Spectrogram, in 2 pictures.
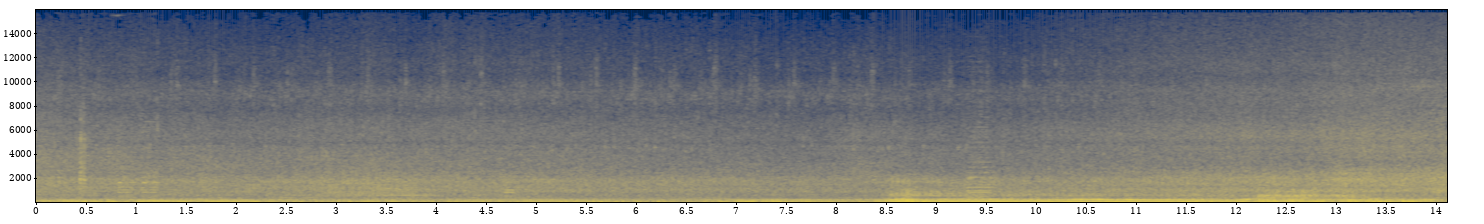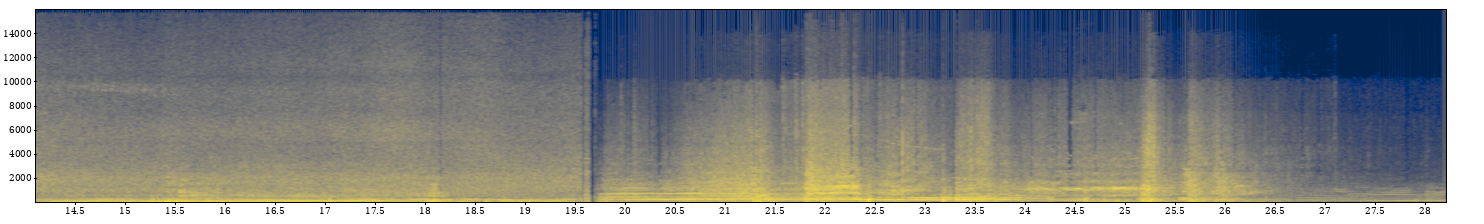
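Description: A sports car's engine revving again and again, its pitch rising and falling, as it drives through flood water. About 20 s in, a cut to another car's engine, louder and revving hard, with tire squeal.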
